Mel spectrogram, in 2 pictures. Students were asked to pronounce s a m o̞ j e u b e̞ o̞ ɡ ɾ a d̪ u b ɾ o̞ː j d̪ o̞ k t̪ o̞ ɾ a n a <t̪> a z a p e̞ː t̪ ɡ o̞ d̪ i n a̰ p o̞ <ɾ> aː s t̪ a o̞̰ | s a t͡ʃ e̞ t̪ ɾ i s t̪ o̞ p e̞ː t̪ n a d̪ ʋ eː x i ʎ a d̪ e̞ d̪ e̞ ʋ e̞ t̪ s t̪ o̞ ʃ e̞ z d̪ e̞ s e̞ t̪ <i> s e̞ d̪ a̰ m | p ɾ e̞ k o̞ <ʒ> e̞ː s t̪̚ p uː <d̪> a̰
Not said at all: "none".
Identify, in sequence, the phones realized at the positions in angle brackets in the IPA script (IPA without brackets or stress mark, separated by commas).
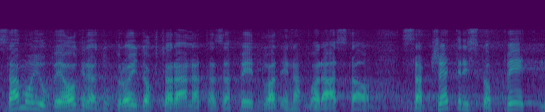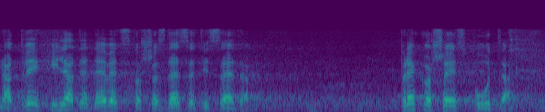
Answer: t̪, ɾ, i, ʃ, t̪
